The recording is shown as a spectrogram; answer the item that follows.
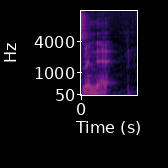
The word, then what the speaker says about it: Minnette: Monet. – How's it spelled? – M-I-N-N-E-T-T-E. – Minette. – Yeah, it's Minette.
